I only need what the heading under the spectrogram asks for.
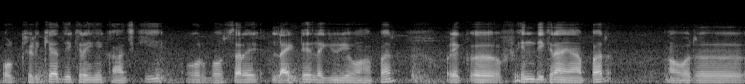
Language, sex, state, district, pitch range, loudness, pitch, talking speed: Hindi, male, Bihar, Gaya, 100-110 Hz, -21 LUFS, 105 Hz, 210 wpm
